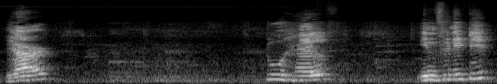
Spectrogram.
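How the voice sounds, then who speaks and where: A man teaching a grammar lesson at a board, speaking in deliberate, halting, emphatic phrases, recorded from a distance in an echoey room. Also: high voice, sharp tone. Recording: roomy echo, distant mic, faint noise.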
